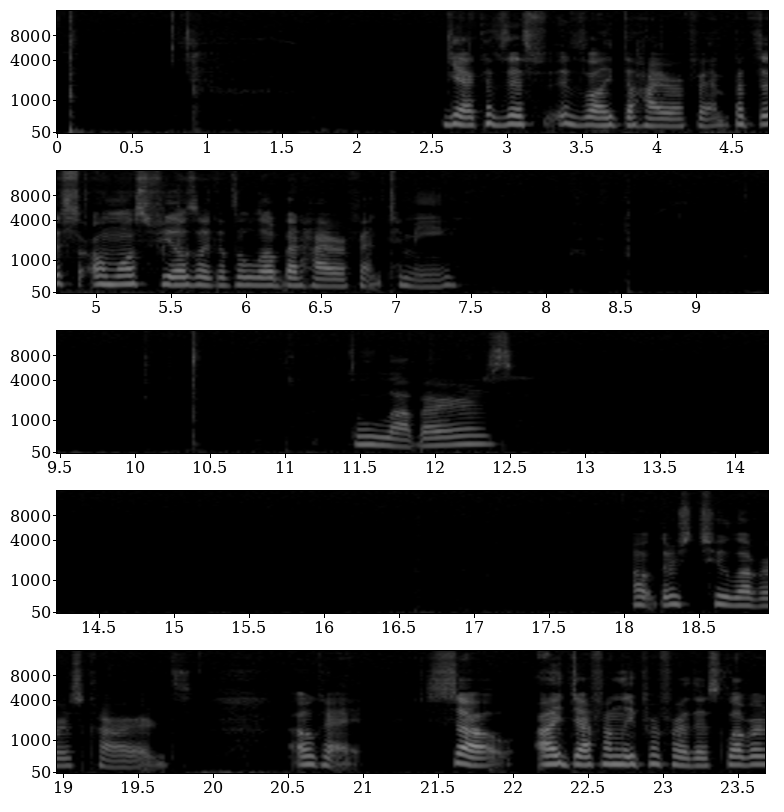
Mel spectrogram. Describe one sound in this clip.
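Playing cards slide and tap softly against one another.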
